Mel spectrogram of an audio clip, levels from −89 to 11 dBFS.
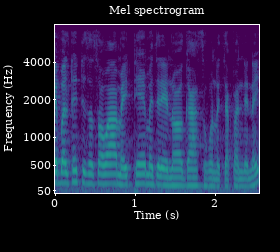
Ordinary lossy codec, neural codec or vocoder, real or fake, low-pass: AAC, 48 kbps; none; real; 7.2 kHz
